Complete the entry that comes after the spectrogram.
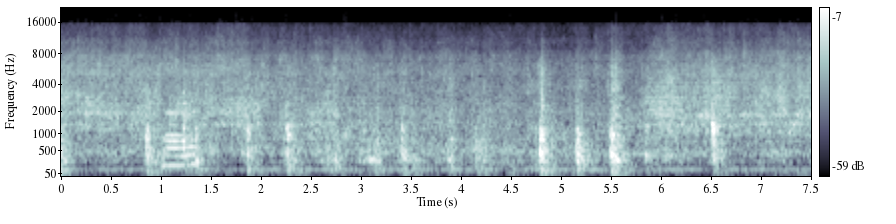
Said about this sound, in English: That mix and chop really does chop the meat up good.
